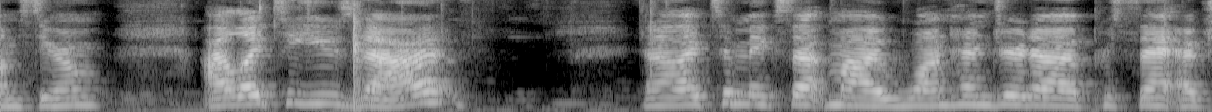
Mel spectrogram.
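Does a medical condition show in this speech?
No.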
